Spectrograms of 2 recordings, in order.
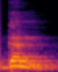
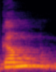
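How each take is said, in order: First: The word ends in an n sound. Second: The word ends in an m sound. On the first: "न का उच्चारण आगे करते हैं" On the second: "कोई लोग गम भी कह लेते हैं"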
